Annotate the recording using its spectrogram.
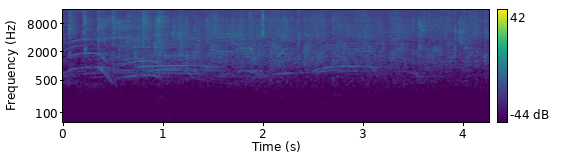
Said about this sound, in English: You came out for a really good reason. So you should give yourself a round of applause.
